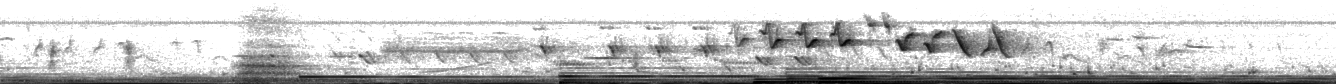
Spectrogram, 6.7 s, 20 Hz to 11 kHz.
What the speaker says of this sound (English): It is the world's largest walk-through dome like aviary, which houses 400 birds across 30 different species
